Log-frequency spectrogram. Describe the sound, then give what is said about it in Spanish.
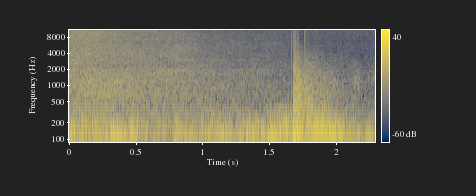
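A single sharp boom of large-caliber artillery fire by US forces near Makhmur, set over a constant low, rumbling noise bed. “De las cercanías de la base de Makmur, las fuerzas de Estados Unidos utilizan artillería de gran calibre sobre las posiciones del Estado Islámico en Gayara.”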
